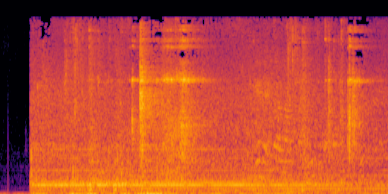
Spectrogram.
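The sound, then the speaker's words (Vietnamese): Glass rice liquor bottles clink as they are labeled at a private factory in Ben Tre province, Vietnam, with scattered sharp clinks over a steady low hum. “Hàng trăm chai rượu đế đang được dán nhãn tại nhà máy tư nhân Phú Lễ ở tỉnh Bến Tre.”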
